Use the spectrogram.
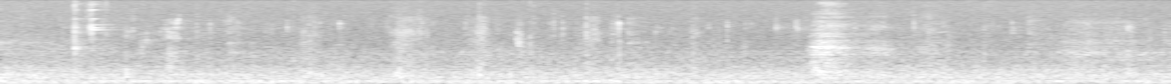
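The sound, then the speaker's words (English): Someone biting and chewing a mouthful of a meat dish made with several ingredients; soft, crunchy chews and bites sit over a steady background noise, with one slightly louder bite near the end. “I want to taste the meat that went in here.”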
